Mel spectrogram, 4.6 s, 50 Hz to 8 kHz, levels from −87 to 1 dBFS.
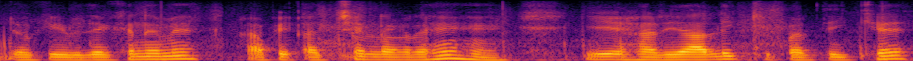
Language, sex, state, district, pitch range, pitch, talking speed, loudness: Hindi, male, Bihar, West Champaran, 120-140 Hz, 125 Hz, 195 wpm, -16 LUFS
